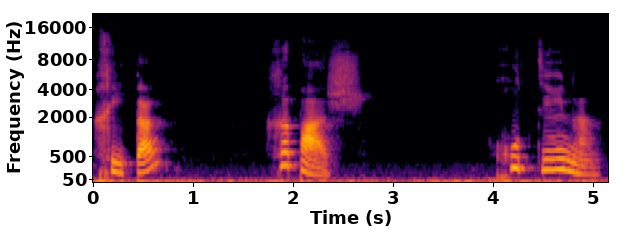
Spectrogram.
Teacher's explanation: When in the beginning of a word, this letter always sounds like r. This sound comes from your throat and it forces a vibration in your vocal cords.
